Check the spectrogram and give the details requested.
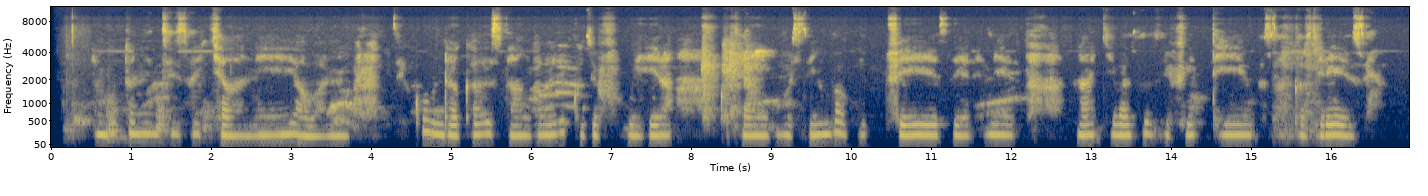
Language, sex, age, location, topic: Kinyarwanda, female, 25-35, Musanze, agriculture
